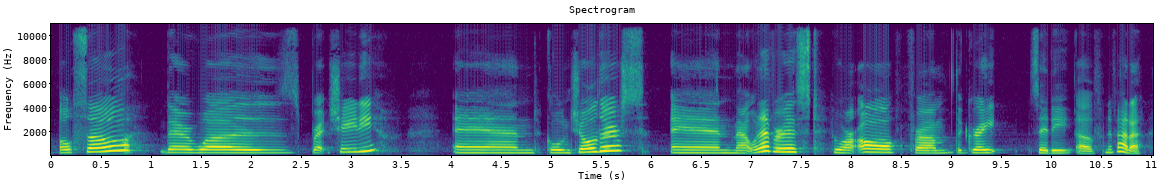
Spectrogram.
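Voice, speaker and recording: A woman's voice: a little high, smooth. An eighteen-year-old woman from Northern California, a college radio DJ, chatting casually between songs in a rambling, playful way, full of fillers. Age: 18, young adult. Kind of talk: casual late-night radio chat.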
